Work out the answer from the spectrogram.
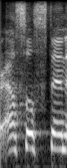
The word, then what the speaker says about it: Esselstyn: Esselstyn and I am going to check if I'm saying it right because I love him and I'm saying his name wrong dr. Esselstyn am I saying your name right now oh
